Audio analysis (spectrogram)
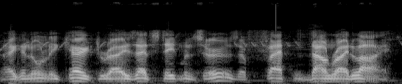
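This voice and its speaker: Gravelly, pompous old businessman. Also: mid-range voice, steady tone, normal speed, sharp tone, slight background noise. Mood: blustering, defensive. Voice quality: gravelly, creaky. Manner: pompous, blustering. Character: pompous, indignant, older wealthy businessman, an uncle. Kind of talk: old-time radio suspense acting. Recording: vintage radio broadcast recording.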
